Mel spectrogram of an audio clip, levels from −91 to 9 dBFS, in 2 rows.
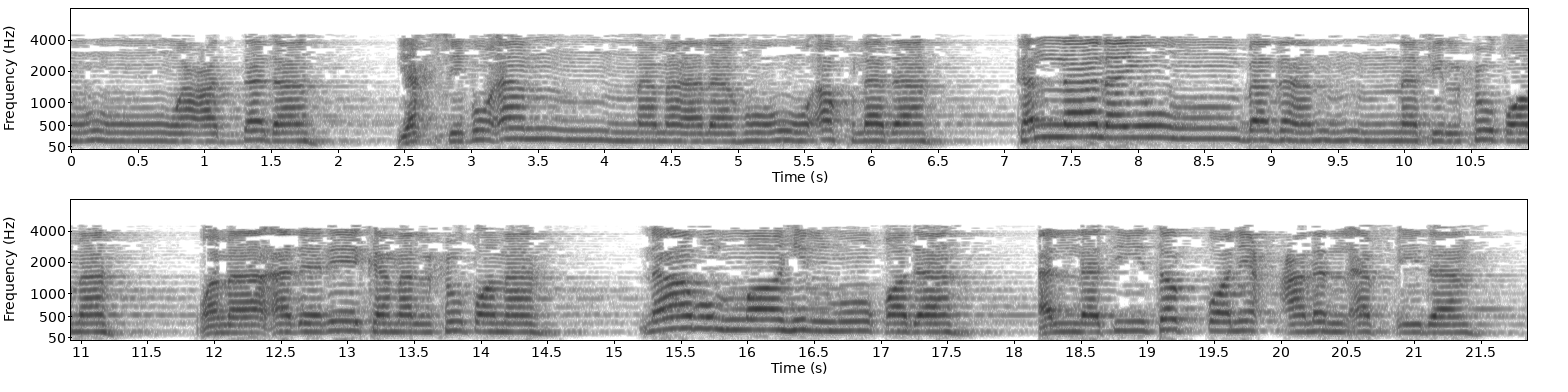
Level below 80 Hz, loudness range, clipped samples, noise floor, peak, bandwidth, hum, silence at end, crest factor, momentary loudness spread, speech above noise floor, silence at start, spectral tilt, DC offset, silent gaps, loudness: -62 dBFS; 3 LU; under 0.1%; -46 dBFS; -4 dBFS; 4.8 kHz; none; 0.15 s; 16 dB; 10 LU; 26 dB; 0 s; -10 dB/octave; under 0.1%; none; -20 LUFS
